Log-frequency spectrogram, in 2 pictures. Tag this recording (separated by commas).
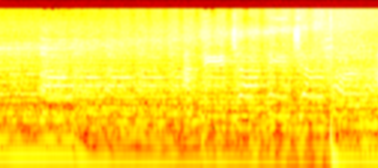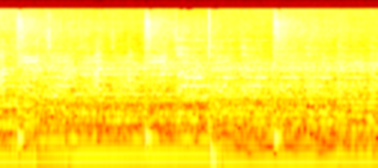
Dubstep, Music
